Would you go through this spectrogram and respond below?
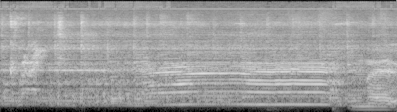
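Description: A cow moos in the Budgie the Little Helicopter cartoon. One long, loud, harmonic moo holds steady for over three seconds, then a short lower sound follows at the end.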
